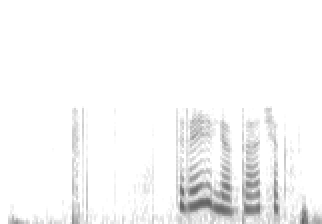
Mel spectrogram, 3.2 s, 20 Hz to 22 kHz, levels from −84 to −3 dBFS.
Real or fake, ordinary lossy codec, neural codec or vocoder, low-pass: fake; none; codec, 16 kHz, 0.8 kbps, ZipCodec; 3.6 kHz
